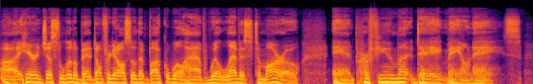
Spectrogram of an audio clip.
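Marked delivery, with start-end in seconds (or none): 5.0-7.8 low, very slow sexy voice. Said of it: "That, that's your sexy voice?".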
